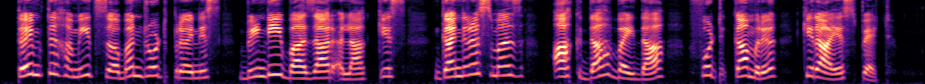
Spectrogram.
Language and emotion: Kashmiri, neutral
